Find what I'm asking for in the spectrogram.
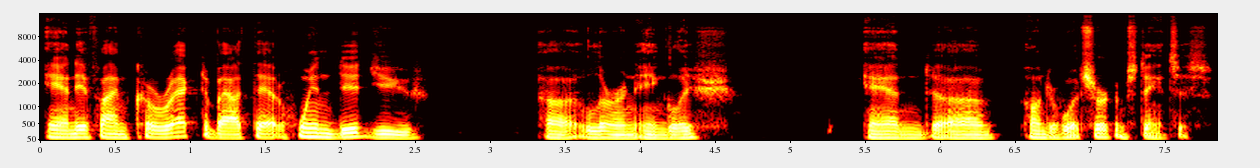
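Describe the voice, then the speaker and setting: Gravelly, hesitant male interviewer. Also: on the low side, fairly even intonation, takes it slowly, darkish tone, dry recording, studio quality. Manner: hesitant, full of "uh" fillers and restarts. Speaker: podcast host.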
